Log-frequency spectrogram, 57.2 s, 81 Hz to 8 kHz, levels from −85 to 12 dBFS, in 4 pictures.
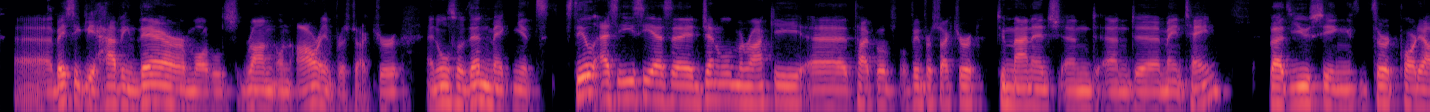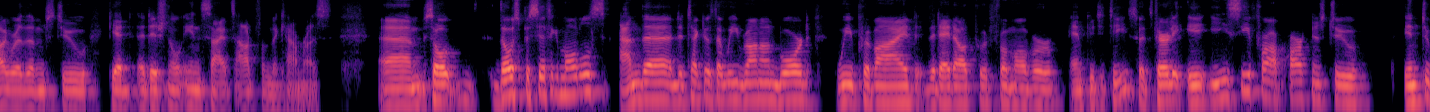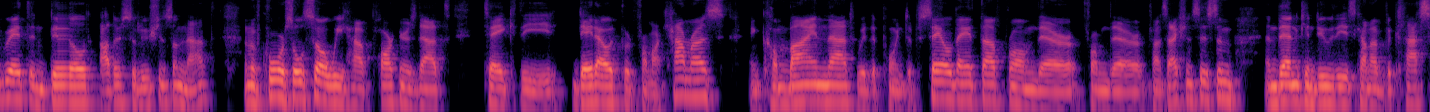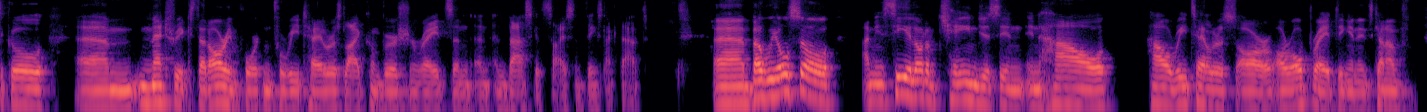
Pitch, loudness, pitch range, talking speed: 115 Hz, -25 LUFS, 100-125 Hz, 170 wpm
